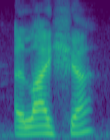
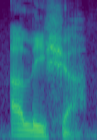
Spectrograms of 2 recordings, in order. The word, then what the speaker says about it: Elisha: And that man has a name, and it's pronounced many ways. In some cultures it is Elisha, in some it is Elisha.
